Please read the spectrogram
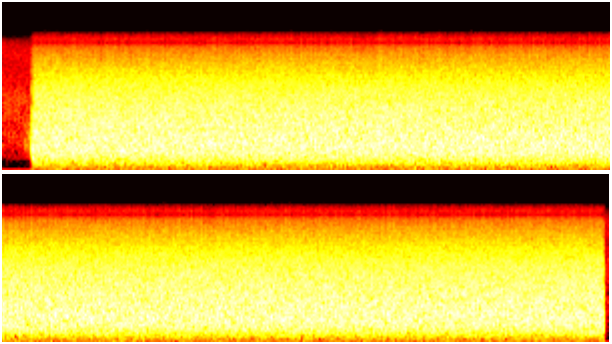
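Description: FM radio receiver putting out loud, steady static hiss with the squelch open: no signal is coming through between the space station's transmissions. The hiss starts a moment in and cuts off sharply at the end as the signal returns.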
